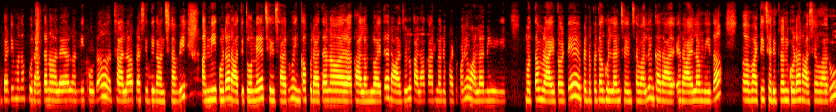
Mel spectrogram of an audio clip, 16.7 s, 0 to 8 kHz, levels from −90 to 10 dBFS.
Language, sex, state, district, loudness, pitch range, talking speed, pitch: Telugu, female, Telangana, Nalgonda, -16 LUFS, 210-225 Hz, 130 wpm, 215 Hz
